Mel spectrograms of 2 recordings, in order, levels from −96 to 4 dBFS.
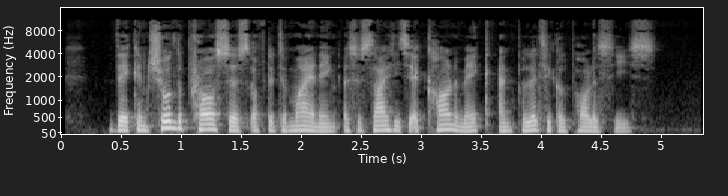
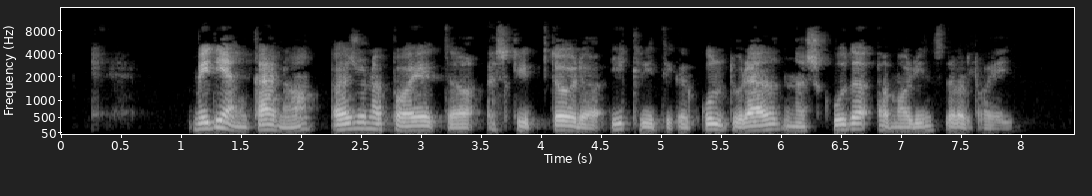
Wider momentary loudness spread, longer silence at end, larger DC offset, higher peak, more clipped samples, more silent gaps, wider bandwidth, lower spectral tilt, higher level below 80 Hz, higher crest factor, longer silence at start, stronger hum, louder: about the same, 9 LU vs 10 LU; about the same, 0.45 s vs 0.55 s; neither; first, -2 dBFS vs -6 dBFS; neither; neither; first, 11.5 kHz vs 9.4 kHz; first, -6 dB/octave vs -4.5 dB/octave; first, -52 dBFS vs -70 dBFS; about the same, 18 dB vs 20 dB; first, 0.4 s vs 0.25 s; neither; first, -20 LUFS vs -26 LUFS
